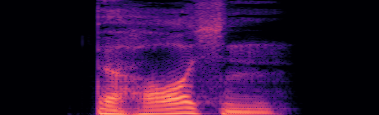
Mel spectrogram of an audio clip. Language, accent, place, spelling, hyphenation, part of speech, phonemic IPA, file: German, Germany, Berlin, behorchen, be‧hor‧chen, verb, /bəˈhɔʁçn̩/, De-behorchen.ogg
- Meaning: 1. to eavesdrop 2. to auscultate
